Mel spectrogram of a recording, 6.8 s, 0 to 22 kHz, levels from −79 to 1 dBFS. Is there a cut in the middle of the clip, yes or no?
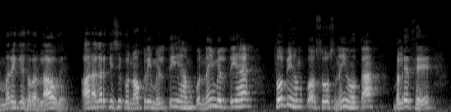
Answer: yes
